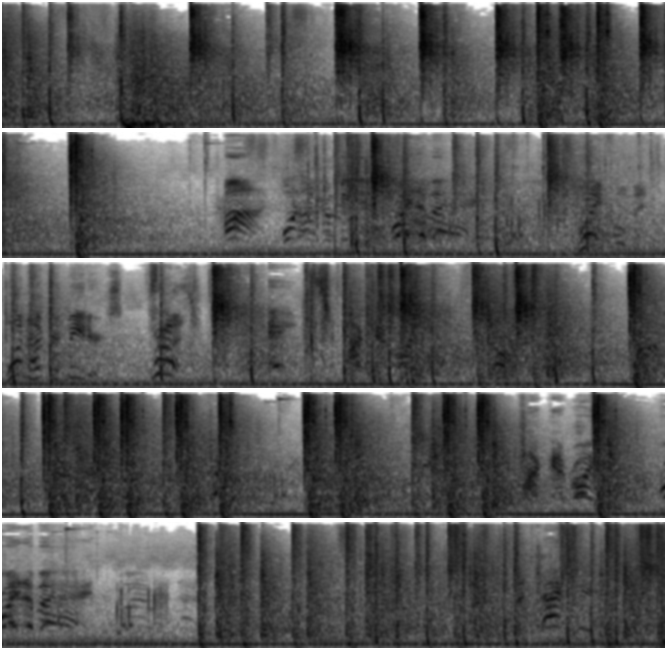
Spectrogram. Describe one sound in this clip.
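Rapid gunshots crack and echo outdoors.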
